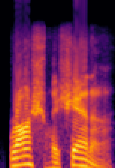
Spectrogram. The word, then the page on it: Rosh Hashana: American English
